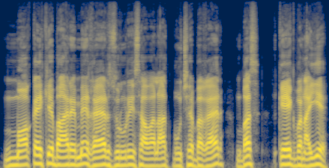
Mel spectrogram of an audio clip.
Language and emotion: Urdu, angry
